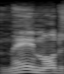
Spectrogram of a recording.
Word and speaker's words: Mamod: design is really good unlike a mamod or a May mod some people pronounce it it does not have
